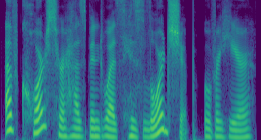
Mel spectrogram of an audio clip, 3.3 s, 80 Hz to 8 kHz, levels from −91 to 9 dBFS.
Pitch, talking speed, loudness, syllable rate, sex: 190 Hz, 165 wpm, -19 LUFS, 4.7 syllables/s, female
